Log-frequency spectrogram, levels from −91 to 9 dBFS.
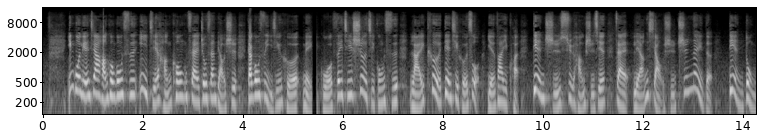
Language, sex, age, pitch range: Chinese, female, 30-49, 160-255 Hz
